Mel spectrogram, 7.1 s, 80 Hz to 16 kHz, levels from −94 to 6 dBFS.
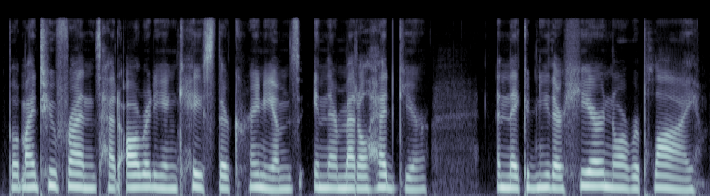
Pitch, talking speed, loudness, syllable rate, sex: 190 Hz, 170 wpm, -16 LUFS, 4.8 syllables/s, female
